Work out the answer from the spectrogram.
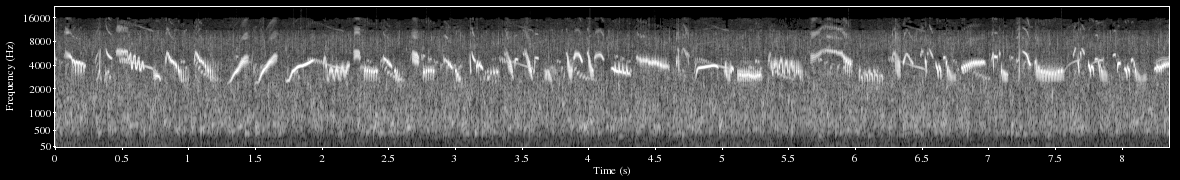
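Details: Eurasian skylark (branjangan) song for bird training, with flowing water: long, breathless sequence of high looping whistles and chirps in rapid succession, rising and falling notes tumbling together without pause.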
